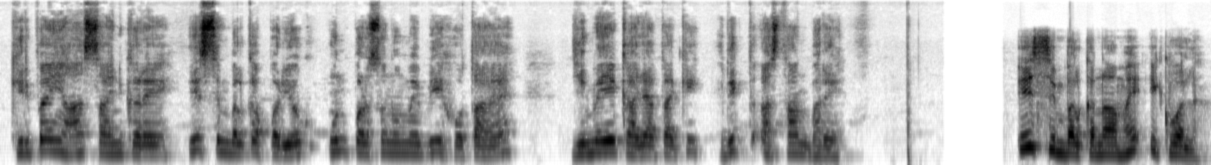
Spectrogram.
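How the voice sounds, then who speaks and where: Man, tutorial narrator, scripted explanation, methodical, steady, mellow tone. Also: high voice.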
